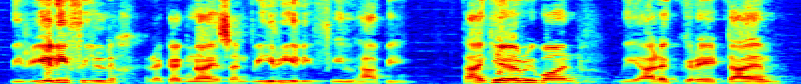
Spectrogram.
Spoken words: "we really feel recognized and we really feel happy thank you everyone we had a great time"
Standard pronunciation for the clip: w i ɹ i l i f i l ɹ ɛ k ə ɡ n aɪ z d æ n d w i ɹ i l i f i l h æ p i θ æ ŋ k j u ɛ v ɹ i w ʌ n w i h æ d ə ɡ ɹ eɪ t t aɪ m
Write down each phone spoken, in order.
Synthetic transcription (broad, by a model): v i ɹ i l i f i l ɹ ɛ k ə ɡ n aɪ z d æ n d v i ɹ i l i f i l h æ p i t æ ŋ k j u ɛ v ɹ i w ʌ n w i h æ d ə ɡ ɹ eɪ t t aɪ m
